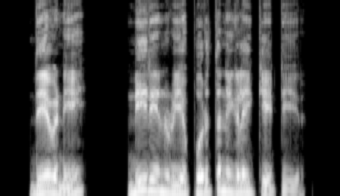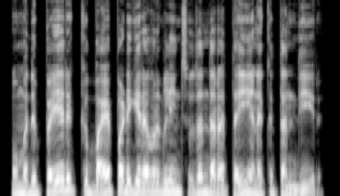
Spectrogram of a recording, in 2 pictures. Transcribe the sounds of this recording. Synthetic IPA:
d̪eːʋɐneː | niːɾɛnːɯɽɐjɐpɔɾɯt̪ːɐnɐɪɣɐɭɐɪkːeːʈːḭːɾ | ʊmɐðɯpɛjɐɾɯkːɯbɐjɐpːɐɽɯɣɪrɐʋɐɾɣɐɭɪnsʊðɐnd̪ɐɾɐt̪ːɐɪɛnɐkːɯt̪ːɐnd̪iːɾ

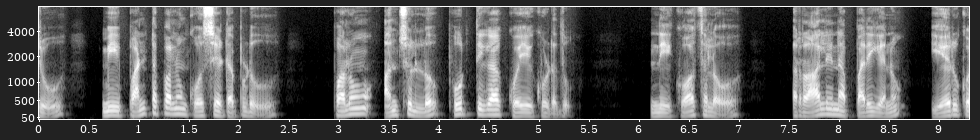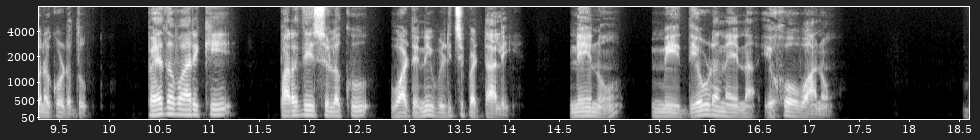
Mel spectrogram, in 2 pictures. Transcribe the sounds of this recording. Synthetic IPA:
ɾu | miːpɐɳʈɐpɐlɐmkoːsɛːʈɐpːuɽṵ | pɐlɐmɐɲt͡ʃulːo̞ːpuːɾt̪iɡaːkoːjɐkuːɽɐd̪u | niːkɔːt̪ɐlo̞̰ː | ɾaːlinɐpɐɾiɡɐnu | e̞ːɾukɔnɐkuːɽɐd̪u | pɛːd̪ɐʋaːɾiki | pɐɾɐd̪eːʃulɐku | ʋaːʈiniʋiɽit͡ʃipɛʈːa̰ːlḭ | ne̞ːnu | miːd̪e̞ːwuɽɐnɐjnɐjehɔːʋa̰ːnṵ

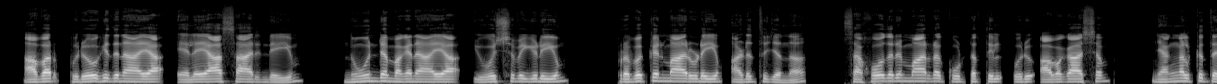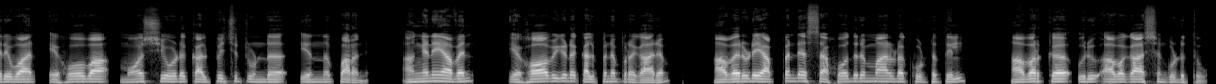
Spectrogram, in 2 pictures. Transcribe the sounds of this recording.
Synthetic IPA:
ɐʋɐrpuɾo̞ːɦiðɐnaːjɐe̞lɐjaːsaːɾinde̞jum | nuːndemɐɣɐnaːjɐjoːɕuʋɐjuɽe̞jum | prɐbʱukːɐnmaːɾuɽe̞jumɐɽut̪ːut͡ɕe̞nːɨ | sɐho̞ːd̪ɐɾɐnmaːɾuɽe̞kuːʈːɐt̪ːilo̞ɾuʔɐʋɐɣaːɕɐm | ɲɐŋːɐɭkɨt̪̬ɐɾuʋaːnje̞ɦo̞ːʋɐmo̞ːɕejo̞ːɽɨkɐlpit͡ɕːiʈːuɳɖɨe̞nːɨpɐrɐɲːu | ɐ̰ŋːɐne̞ɐʋɐn | je̞ɦo̞ːʋɐjuɽe̞kɐlpɐnɐprɐɣaːɾɐm | ɐʋɐɾuɽe̞ɐpːɐnde̞sɐho̞ːd̪ɐɾɐnmaːɾuɽe̞kuːʈːɐt̪ːil | ɐʋɐrkɨʔo̞ɾuʔɐʋɐɣaːɕɐmko̞ɽut̪ːu

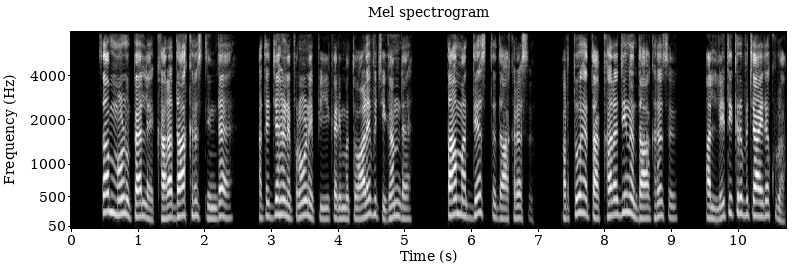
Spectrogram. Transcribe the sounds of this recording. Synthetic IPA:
sɐbmɐɽ̃ũpɛːlɛkʰɐɾad̪aːkʰɾəs̬d̪ɪ̃nd̪ɛ | ɐt̪̬ɛd͡ʒɛɦɽ̃ɛ̃pɾoːɽ̃ɛpikɐɾimɐt̪ːaːɭɛbʊt͡ʃiɡãːnd̪ɛ | t̪amɐd̪ʱest̪d̪aːkʰɾəs | pɐɾt̪ʊɦɛt̪akʰɐɾad͡ʒɪnãd̪aːkʰɾəs | ɐlːit̪ɪkəɾbɐt͡ʃaːiɾɐkʰːuɾaː

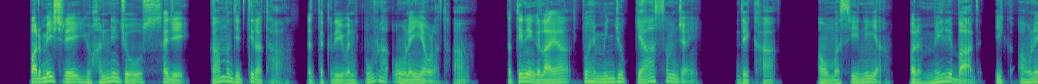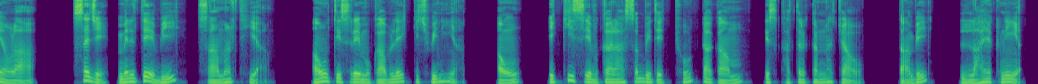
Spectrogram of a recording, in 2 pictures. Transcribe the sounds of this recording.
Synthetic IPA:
pɐɾmeːsɾejuːhənːed͡ʒosɛːd͡ʒe | kamad̪ɪt̪iɾat̪ʰa̰sɛːt̪ɐkɾiːbənpuːɾaʔoːɽ̃eia̰ːɭa̰t̪ʰa̰ | t̪at̪ɪnẽɡɐlaːjat̪ʊ̃ɦɛ̃mɪ̃nd͡ʒokjaːsɐmd͡ʒã̰ːḛ̃ | d̪eːkʰa̰ | ɐːũmɐsiːnĩa̰ | pɐɾmeːɾeba̰ːd̪ | ɪkaːʊɽ̃eoːɭa̰ | sɛːd͡ʒemeːɾet̪eːbʱi | saːməɾt̪ʰija̰ː | ɐ̃ːũt̪ɪsɾemʊkaːblekɪt͡ʃʰbʱinĩːaː | aũ | ɪkːiseːʋkaːɾasɐbit̪et͡ʃʰoːʈakam | tɪskʰaːt̪əɾkɐɾnat͡ʃa̰ːo̰ | t̪ã̰bʱi | laːjəknĩa̰ː

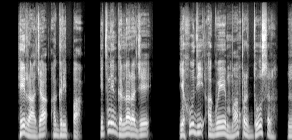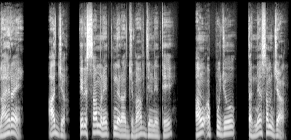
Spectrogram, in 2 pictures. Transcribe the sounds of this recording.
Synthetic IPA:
ɦeːɾaːd͡ʒaʔɐɡɾɪpːa̰ | tɪt̪nɪ̃jãɡɐlːãɾad͡ʒe | jɐhuːd̪iʔɐɡʊemãpɐɾd̪oːs | laːeɾɐḛ̃ | ɐd͡ʒ | t̪eːɾesaːməɽ̃et̪ɪnãɾad͡ʒɐʋaːbd̪eːɽ̃et̪e | ɐ̃ũʔɐpːud͡ʒo | t̪ɐnjãsɐmd͡ʒã̰ː

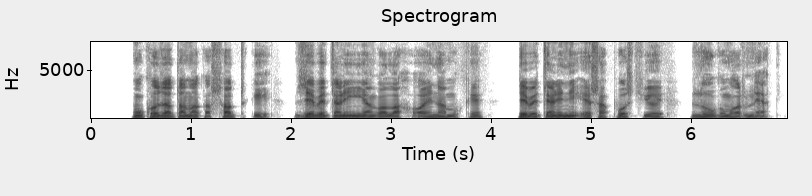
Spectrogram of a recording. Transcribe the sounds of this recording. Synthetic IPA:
ɦʊ̃kʰoːd͡zat̪ɐmãkasɐt̪ki | d͡zeːbɛt̪ɛːɽ̃ĩĩjãɡɔlːahɔːinamʊke | t̪eːbɛt̪ɛːɽ̃ĩniʔeːsapoːstioːi | loːɡmɔɾnɛa̰ːt̪i̥

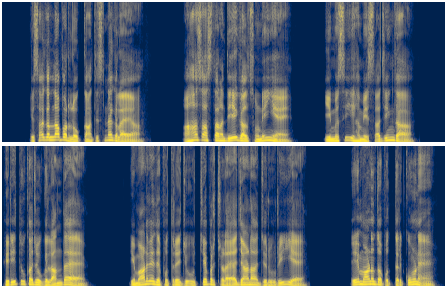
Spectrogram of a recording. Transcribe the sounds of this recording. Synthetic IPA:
ɪsaɡɐlːap̬ɐɾloːkãt̪ɪsnɛ̃ɡɐlaːja̰ | ɐɦãs̬aːst̪əɾãd̪ieːɡɐlːsʊɽ̃iɛ | kimɐsiːɦɐmeːsad͡ʒɪ̃ŋɡa | pʰɪɾit̪ʊkad͡ʒoɡɐlãːnd̪aɛ | kimaːɽʊẽd̪epʊt̪əɾed͡ʒoʊtːʃep̬ɐɾt͡ʃɐɽ̤aːjad͡ʒaːɽ̃azɐɾuːɾiɛː | eːmaːɽ̃ũd̪apʊt̪ːəɾkʊɽ̃ɛː

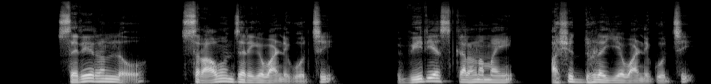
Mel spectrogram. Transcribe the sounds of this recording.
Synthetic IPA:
ʃɐɾiːɾɐnlo̞̰ː | ʃɾa̰ːʋɐmd͡ʒɐɾiɡɛʋaːɳːiɡuːɾt͡ʃi | ʋiːɾijɐskɐlɐɳɐmɐj | ɐʃud̪ʱːuɽɐjːɛːʋaːɳːiɡuːɾt͡ʃi

